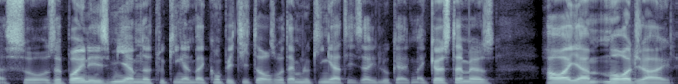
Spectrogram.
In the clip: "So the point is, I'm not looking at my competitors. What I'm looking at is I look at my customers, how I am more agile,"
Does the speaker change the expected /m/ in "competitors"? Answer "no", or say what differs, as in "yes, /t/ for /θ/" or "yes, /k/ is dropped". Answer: yes, /m/ is dropped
